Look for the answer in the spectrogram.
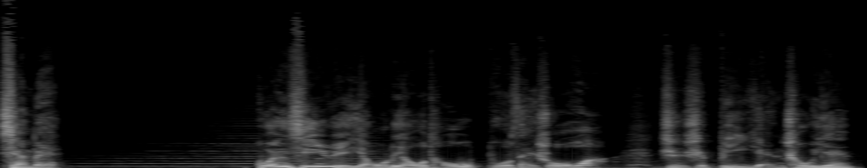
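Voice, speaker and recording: A man narrating a novel in a measured storytelling manner. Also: medium pitch, wildly swooping pitch, creaky, a little mellow, breathy edge, faint music behind. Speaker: audiobook narrator.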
